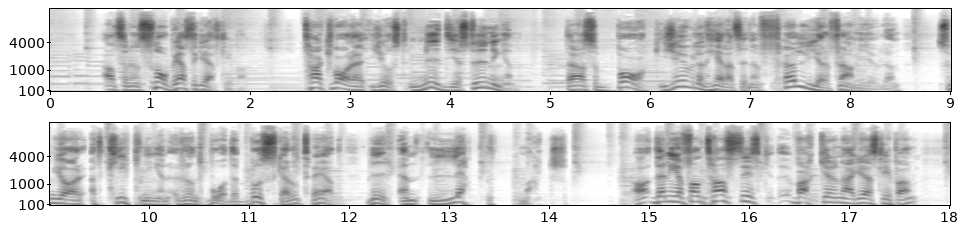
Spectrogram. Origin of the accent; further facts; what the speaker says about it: Sweden; Vi är svenskar!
